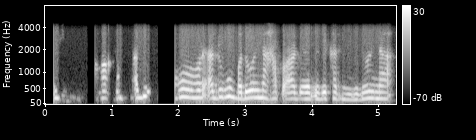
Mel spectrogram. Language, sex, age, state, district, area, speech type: Manipuri, female, 60+, Manipur, Kangpokpi, urban, conversation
